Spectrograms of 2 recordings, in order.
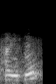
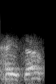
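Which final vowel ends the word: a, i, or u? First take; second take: u; a. First: The word ends with a final u vowel. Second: The word ends with a final a vowel. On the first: "تبنيها على الضم" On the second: "على الفتح"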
